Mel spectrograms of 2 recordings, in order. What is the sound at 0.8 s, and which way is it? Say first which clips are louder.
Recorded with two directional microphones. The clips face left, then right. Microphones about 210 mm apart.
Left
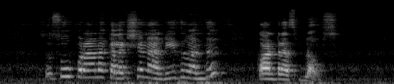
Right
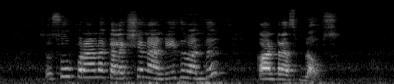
Speech: left 1 dB; 5° left (ahead or behind).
